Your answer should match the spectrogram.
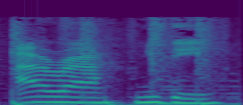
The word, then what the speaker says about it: Aramide: Mamba, je vous ai dit, c'est comme Olomide. Mais seulement c'est Aramide. Yeah. Voilà, exactement. Moi, j'ai prononcé ça en français. I was pronouncing in French, Armide.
